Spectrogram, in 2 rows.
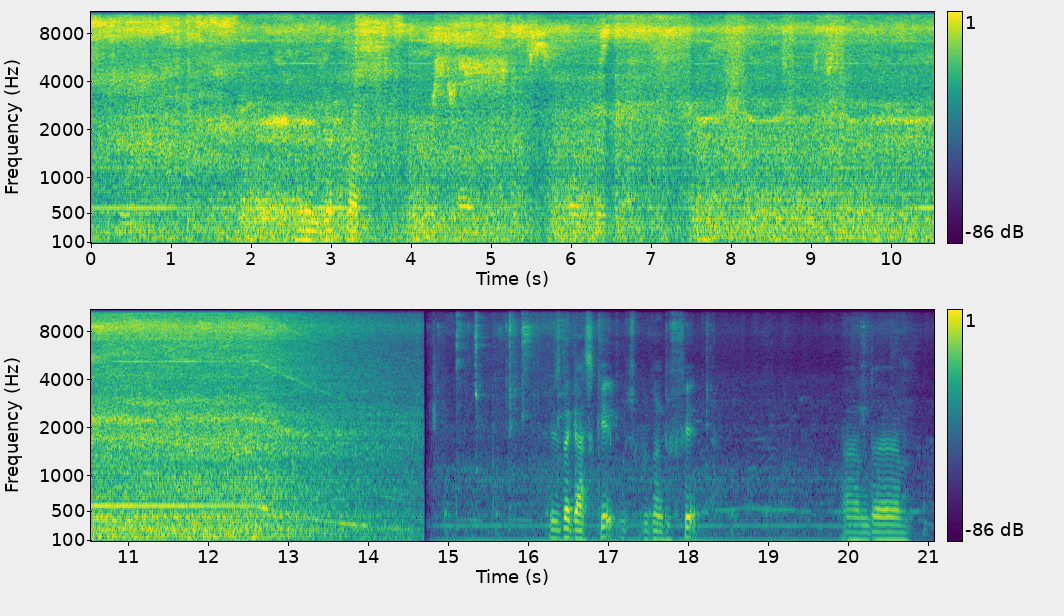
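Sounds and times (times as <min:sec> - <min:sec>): vacuum blower rushing air: 0:00.0 - 0:14.7.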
